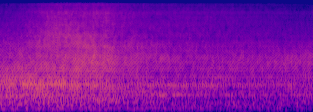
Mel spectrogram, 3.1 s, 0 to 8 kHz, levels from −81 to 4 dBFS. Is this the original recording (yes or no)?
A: no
